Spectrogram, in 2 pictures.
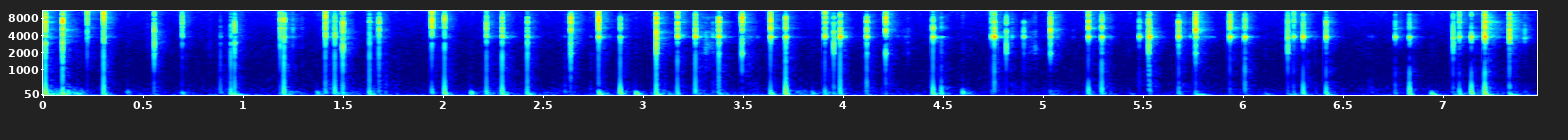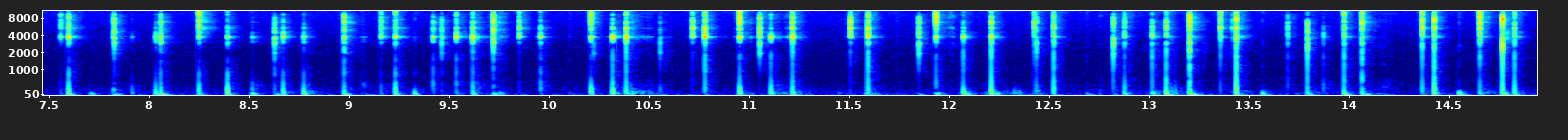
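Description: Long acrylic nails tap and scratch a round, palm-sized wooden candle lid of solid thin wood with a printed logo. Rapid, uneven runs of crisp, bright clicks and scratchy scrapes come at a quiet level, each tap dying away almost instantly. A faint steady high tone sits beneath the tapping for most of the clip.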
